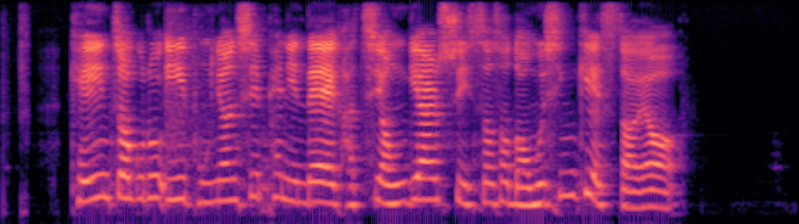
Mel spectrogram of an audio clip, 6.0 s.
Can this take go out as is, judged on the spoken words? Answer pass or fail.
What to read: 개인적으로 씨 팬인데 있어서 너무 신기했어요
fail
